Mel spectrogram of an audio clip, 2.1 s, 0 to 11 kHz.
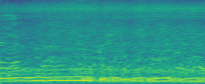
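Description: Off-road 4x4 competition vehicle's engine running steadily with a low, even hum; its pitch wavers briefly about halfway through.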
